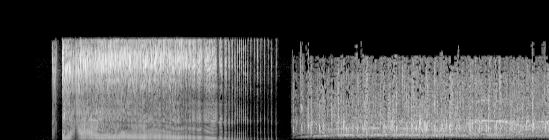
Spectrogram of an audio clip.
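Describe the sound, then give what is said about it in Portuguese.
A long fart from a competitor in the light category of a farting contest, with a buzzing, falling pitch over about two seconds. A burst of loud applause and crowd noise follows right after it ends. “O nosso competidor está se preparando. Vamos acompanhar como é que foi o peido”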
